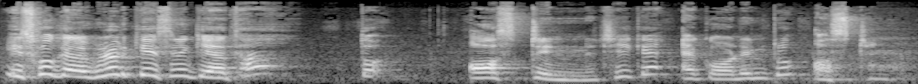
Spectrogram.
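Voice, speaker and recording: A man's voice: very high voice, very animated, moderate pace, slight background noise. A man teaching a chemistry lesson in a conversational, repetitive way, often checking in with his students. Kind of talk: explanatory online chemistry lesson.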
